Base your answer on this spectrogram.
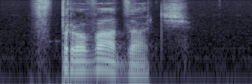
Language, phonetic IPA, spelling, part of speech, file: Polish, [fprɔˈvad͡zat͡ɕ], wprowadzać, verb, Pl-wprowadzać.ogg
